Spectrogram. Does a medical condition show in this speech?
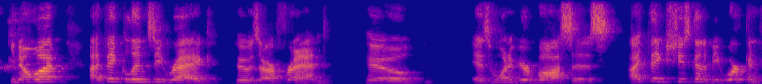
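No.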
